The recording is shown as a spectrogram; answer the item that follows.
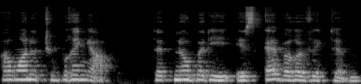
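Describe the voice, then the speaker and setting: A somewhat breathy woman's voice at medium pitch with fairly even intonation. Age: 60s. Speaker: novelist. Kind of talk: interview.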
